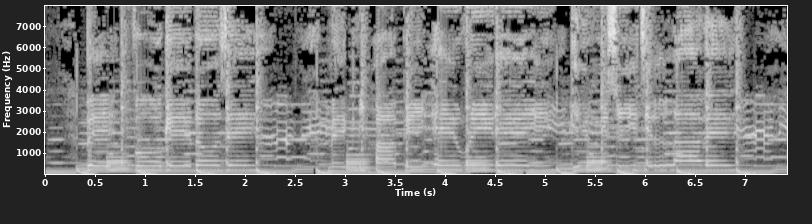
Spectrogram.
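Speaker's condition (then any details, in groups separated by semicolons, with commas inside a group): No condition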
